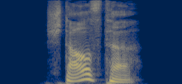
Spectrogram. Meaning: inflection of starr: 1. strong/mixed nominative masculine singular superlative degree 2. strong genitive/dative feminine singular superlative degree 3. strong genitive plural superlative degree
- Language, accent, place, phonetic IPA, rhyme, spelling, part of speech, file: German, Germany, Berlin, [ˈʃtaʁstɐ], -aʁstɐ, starrster, adjective, De-starrster.ogg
